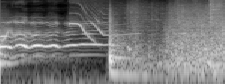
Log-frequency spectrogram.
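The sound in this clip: A cartoonish effect of someone on a trampoline jumping into a shelf: a springy tone slides sharply downward, then a single hard thud lands near the midpoint, followed by a rough, rattling noise.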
